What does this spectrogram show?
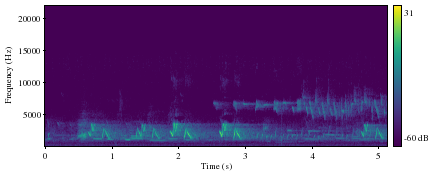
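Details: A pair of White-eared Honeyeaters counter-singing in spring, alternating back and forth with bright two- and sometimes three-note "quit you" phrases, with thinner high notes running over them.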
